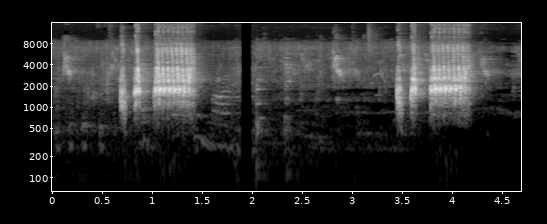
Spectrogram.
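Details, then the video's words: A quail gives two loud phrases about three seconds apart, each a couple of short clipped notes leading into a harsh, buzzy rattling burst, with faint murmurs between. "Quail Sound/Bter boli"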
